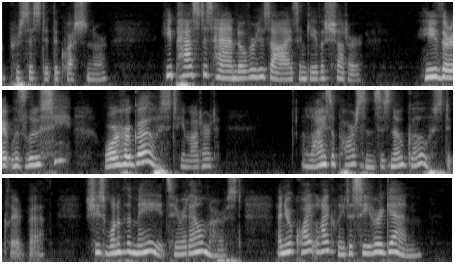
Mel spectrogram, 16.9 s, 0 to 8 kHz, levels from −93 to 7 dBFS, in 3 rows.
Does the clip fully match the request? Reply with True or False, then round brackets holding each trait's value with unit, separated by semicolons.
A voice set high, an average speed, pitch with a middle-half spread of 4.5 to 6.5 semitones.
True (220 Hz; 165 wpm; 5.1 semitones)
